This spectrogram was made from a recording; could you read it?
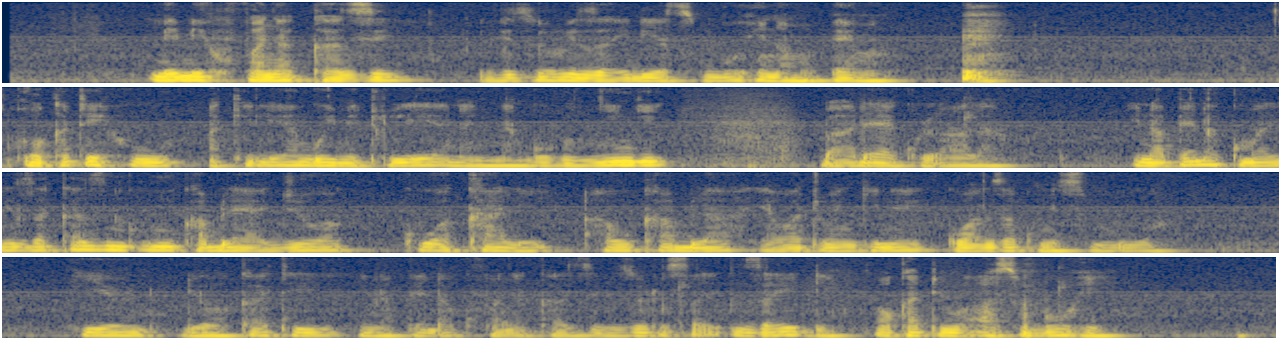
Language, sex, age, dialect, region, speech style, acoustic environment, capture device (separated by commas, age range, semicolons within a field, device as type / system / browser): Swahili, male, 18-24, Kenya - Nairobi Sheng-influenced, Kenya, relaxed; anxious, appliances; people talking; music, desktop / Windows / Chrome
